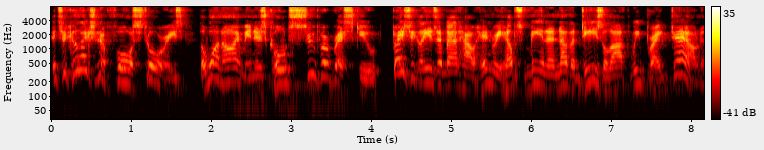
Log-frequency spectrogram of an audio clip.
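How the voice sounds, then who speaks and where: In a cartoonish character voice, a man speaks at a high pitch. He moves at a fairly quick pace with hardly any pauses. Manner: polite, cheerful.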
